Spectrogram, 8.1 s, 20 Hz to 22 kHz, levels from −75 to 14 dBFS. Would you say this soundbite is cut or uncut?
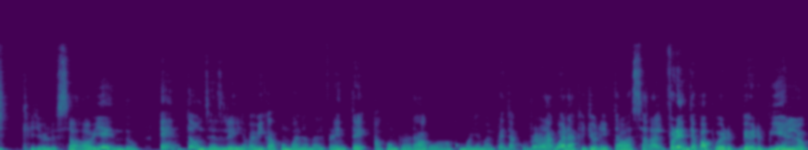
uncut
